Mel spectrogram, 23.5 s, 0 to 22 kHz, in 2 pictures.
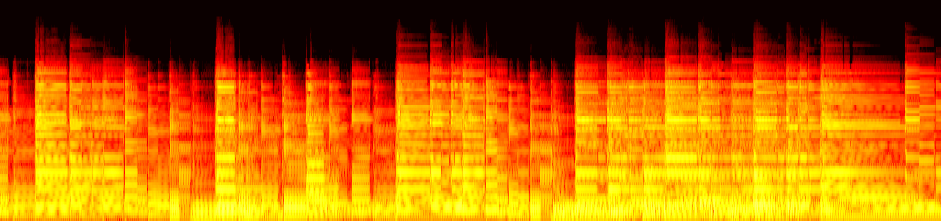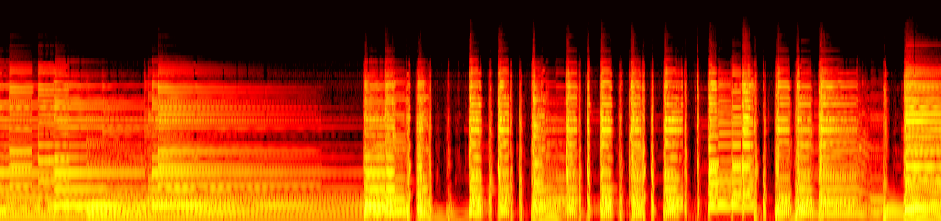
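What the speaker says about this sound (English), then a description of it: "wait till you hear this neck pickup" A clean electric guitar on its neck pickup, a 1988 Gibson Les Paul Junior DC Pro, plays sustained chords that ring out, then shifts to quick, choppy strums, loud and close with a bright, slightly twangy tone.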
